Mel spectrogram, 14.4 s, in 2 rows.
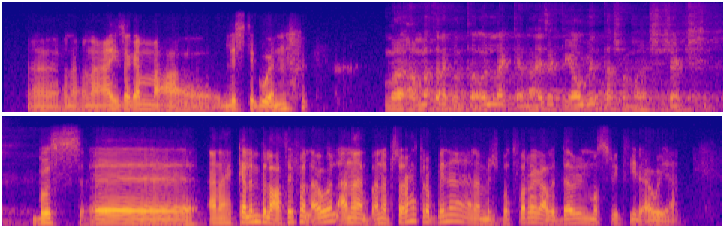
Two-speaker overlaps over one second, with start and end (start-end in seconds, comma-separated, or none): none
